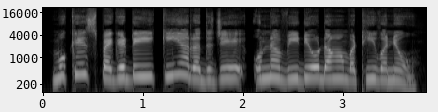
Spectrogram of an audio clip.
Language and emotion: Sindhi, neutral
